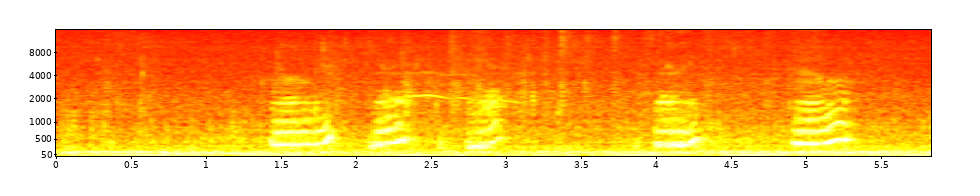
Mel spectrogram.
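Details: Mother cat with her kitten daughter, meowing five times in under six seconds; the calls are short and nasal with a rising upturned ending, some clipped and quick, over a low steady background hum.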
